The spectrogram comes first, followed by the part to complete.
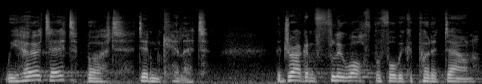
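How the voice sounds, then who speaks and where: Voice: mid-range voice, moderate pace, darkish tone, close to an everyday voice. An actor playing a weary but wry young adventurer who leads a team in a video game. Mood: wry, resolute.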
